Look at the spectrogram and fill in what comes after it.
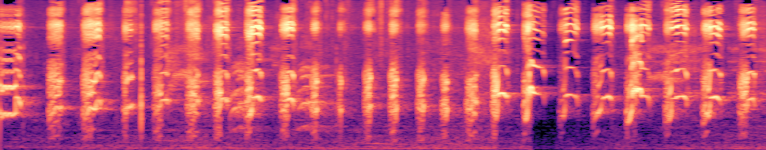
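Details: Seventeen-day-old female English bulldog pup giving a steady series of sharp, bent squeals, roughly three per second, with one short silent gap before the cries continue.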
